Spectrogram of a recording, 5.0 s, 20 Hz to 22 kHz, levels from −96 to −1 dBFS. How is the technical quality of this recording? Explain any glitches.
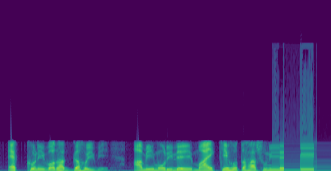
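One clear glitch at the end: robotic sound from repeated short buffers, from 4.10 s after "মরিলে মায় কেহ তাহ" to the end. Replaying a roughly 15 ms chunk, likely from late-arriving audio, imposes a rigid 66.8 Hz metallic buzz. Unlike a dropout, the sound never goes silent. The G.711 telephone band is audible throughout.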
